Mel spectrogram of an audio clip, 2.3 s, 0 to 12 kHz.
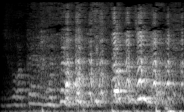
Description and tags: Sound of woman who’s laughing. Sound recorded with a ZOOM H4N Pro.
Son d’une femme en train de rire. Son enregistré avec un ZOOM H4N Pro.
